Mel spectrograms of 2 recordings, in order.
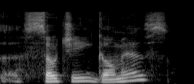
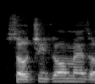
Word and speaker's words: Xochitl Gomez: I believe it's Xochitl Gomez. – Xochitl Gomez, okay.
